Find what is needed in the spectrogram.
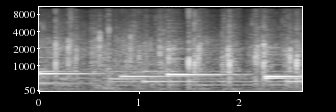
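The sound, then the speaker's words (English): A crowd claps for the Lord in a dense, continuous patter, while sustained organ-like notes hold and shift pitch underneath. No one speaks. “Let's give the Lord a super clap of it.”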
